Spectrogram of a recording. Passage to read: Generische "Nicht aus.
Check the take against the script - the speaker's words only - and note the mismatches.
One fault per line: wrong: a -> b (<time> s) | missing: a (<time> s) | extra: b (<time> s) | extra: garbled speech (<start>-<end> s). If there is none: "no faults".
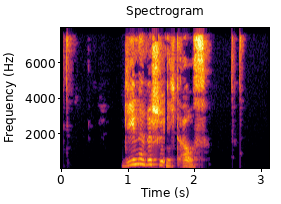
no faults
